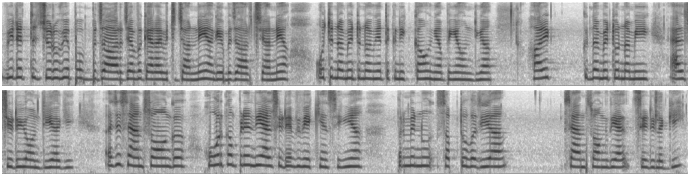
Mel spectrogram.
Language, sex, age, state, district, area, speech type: Punjabi, female, 18-30, Punjab, Barnala, urban, spontaneous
